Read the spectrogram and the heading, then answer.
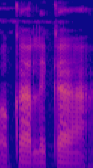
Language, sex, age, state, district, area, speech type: Santali, male, 30-45, Jharkhand, East Singhbhum, rural, spontaneous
